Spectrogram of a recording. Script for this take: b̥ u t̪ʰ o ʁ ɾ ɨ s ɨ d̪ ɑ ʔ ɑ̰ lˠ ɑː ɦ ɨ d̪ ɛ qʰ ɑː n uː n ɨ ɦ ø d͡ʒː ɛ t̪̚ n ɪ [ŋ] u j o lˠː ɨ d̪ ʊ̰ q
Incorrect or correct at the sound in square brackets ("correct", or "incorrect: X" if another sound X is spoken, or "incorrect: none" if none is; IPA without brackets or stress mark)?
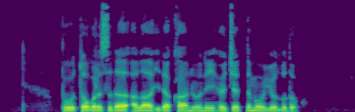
incorrect: m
